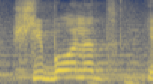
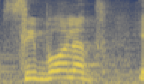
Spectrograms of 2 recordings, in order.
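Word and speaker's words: שיבולת: കടന്നുപോകുന്ന ഓരോരുത്തരോടും ഷിബോലത്ത് എന്ന വാക്ക് ഉച്ചരിക്കാൻ അവർ ആവശ്യപ്പെട്ടു. പ്രാദേശികമായ സംസാരരീതിയിലെ വ്യത്യാസം കാരണം എഫ്രേമിയർക്ക് ഷാ എന്ന ശബ്ദം ശരിയായി ഉച്ചരിക്കാൻ കഴിയുമായിരുന്നില്ല. പകരം അവർ സിബോലത്ത് എന്നാണ് പറഞ്ഞിരുന്നത്. ഈ ഉച്ചാരണ വ്യത്യാസം അവരുടെ ഐഡന്റിറ്റി വെളിപ്പെടുത്തി.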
